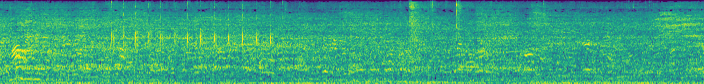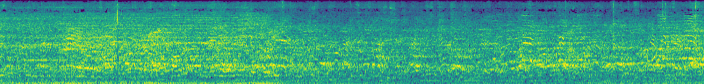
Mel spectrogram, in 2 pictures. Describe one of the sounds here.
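A crowd of spectators murmurs and shouts in a large echoing hall.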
